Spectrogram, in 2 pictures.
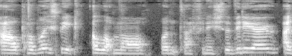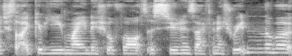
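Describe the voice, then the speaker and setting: A raspy put-on character voice at a middle pitch, delivered at a very fast pace. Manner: strained, effortful, low energy.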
